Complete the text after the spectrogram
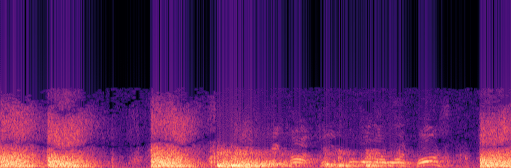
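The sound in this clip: Gunfire during a shootout in a western radio drama: several loud, sharp gunshot blasts, spaced apart, with whining, ricochet-like tones between them.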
